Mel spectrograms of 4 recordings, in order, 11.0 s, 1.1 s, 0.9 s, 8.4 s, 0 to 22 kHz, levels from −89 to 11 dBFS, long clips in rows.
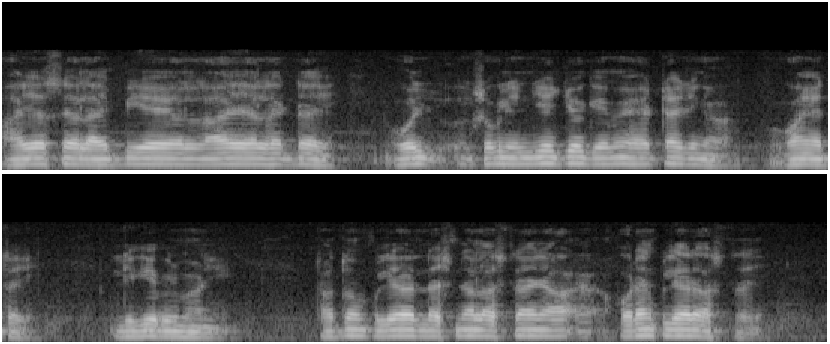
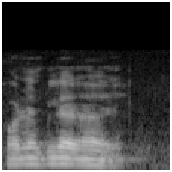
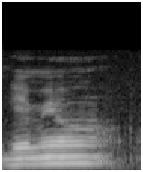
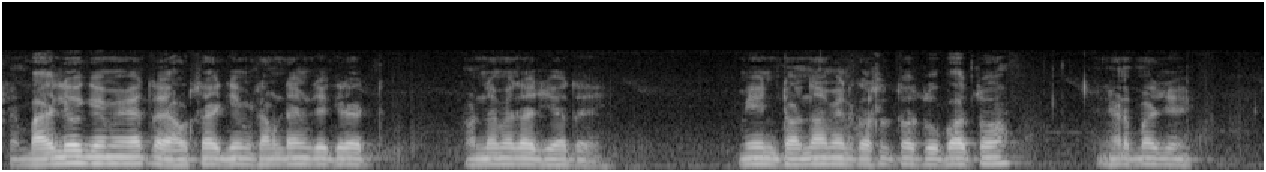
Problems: constant background noise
